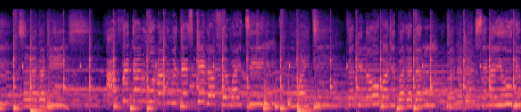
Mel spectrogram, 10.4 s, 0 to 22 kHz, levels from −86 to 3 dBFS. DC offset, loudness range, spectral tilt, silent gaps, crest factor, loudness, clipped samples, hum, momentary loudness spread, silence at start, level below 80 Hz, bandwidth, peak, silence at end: under 0.1%; 1 LU; -4.5 dB/octave; none; 12 dB; -22 LUFS; under 0.1%; none; 6 LU; 0 s; -38 dBFS; 15.5 kHz; -8 dBFS; 0 s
